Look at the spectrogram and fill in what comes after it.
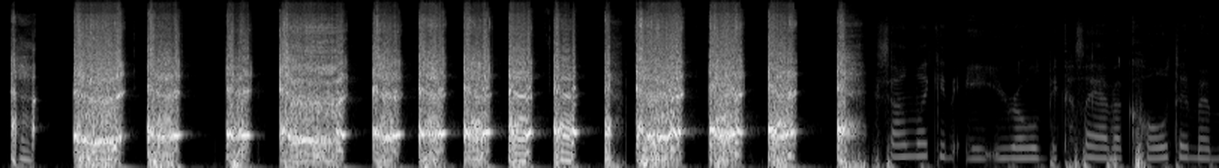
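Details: Deliberate series of coughs from a person with a cold: a rapid run of about fifteen harsh, forceful coughs in close bursts, then a few quieter voiced throat sounds.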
